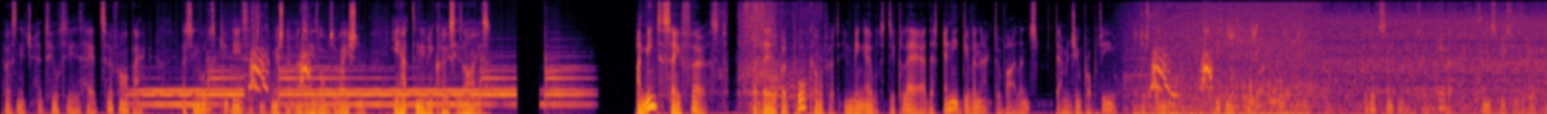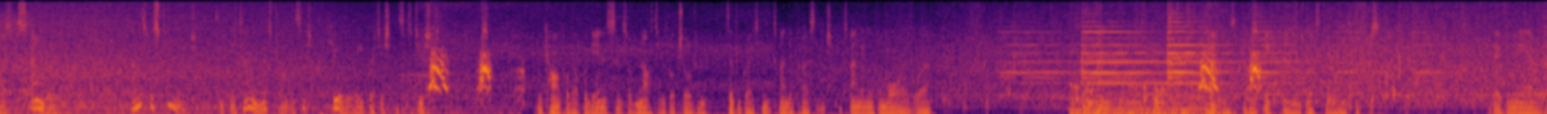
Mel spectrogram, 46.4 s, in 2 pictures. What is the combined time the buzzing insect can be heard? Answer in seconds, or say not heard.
2 s.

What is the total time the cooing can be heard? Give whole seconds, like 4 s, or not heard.
5 s.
